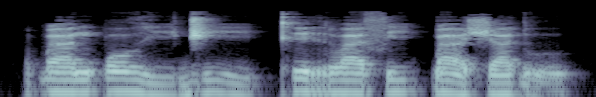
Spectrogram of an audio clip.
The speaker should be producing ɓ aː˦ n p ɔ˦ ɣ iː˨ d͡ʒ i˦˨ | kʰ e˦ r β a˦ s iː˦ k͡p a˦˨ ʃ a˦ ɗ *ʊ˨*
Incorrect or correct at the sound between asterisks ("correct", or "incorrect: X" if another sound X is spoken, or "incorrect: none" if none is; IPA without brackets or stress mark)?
correct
